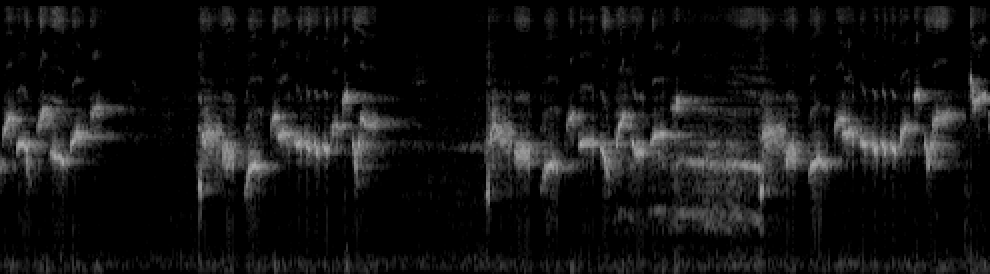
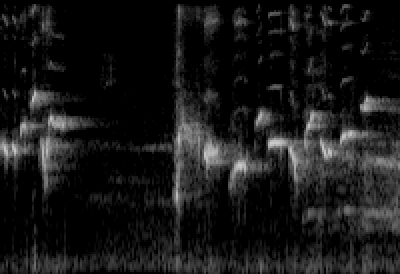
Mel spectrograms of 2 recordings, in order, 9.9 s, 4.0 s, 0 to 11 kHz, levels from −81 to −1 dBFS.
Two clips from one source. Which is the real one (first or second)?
second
